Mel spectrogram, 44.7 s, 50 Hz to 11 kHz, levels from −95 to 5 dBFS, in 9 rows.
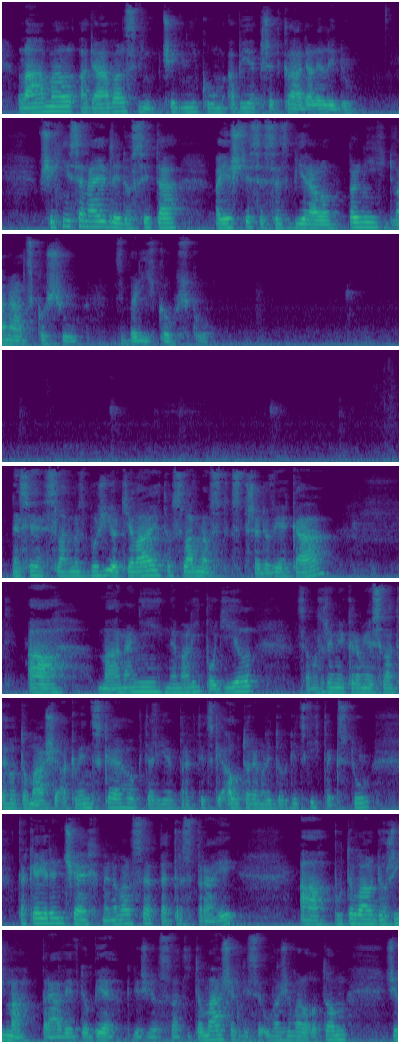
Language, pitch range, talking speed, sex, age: Slovak, 115-130 Hz, 100 wpm, male, 40-59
